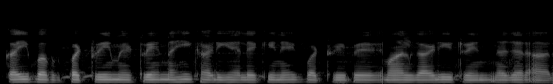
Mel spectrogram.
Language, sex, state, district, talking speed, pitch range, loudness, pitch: Hindi, male, Uttar Pradesh, Jyotiba Phule Nagar, 195 wpm, 105-115 Hz, -39 LUFS, 110 Hz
